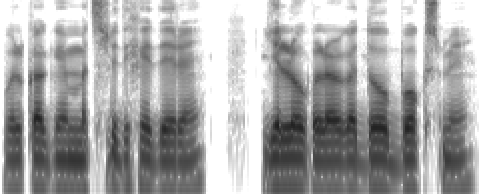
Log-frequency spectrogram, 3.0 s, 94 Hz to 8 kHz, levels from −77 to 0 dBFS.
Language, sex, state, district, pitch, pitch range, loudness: Hindi, male, Arunachal Pradesh, Longding, 105 Hz, 105-110 Hz, -18 LUFS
